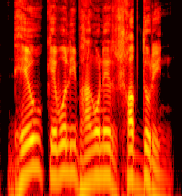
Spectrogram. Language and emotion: Bengali, neutral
